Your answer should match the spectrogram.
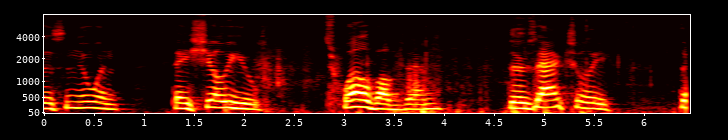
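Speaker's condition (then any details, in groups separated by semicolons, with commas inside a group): ALS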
